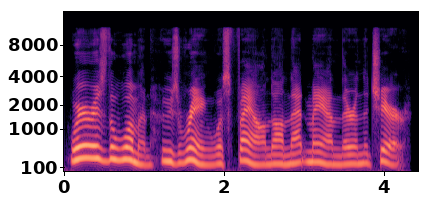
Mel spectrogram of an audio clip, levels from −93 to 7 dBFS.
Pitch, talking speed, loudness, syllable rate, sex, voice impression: 190 Hz, 205 wpm, -17 LUFS, 4.5 syllables/s, male, masculine, adult-like, tensed, powerful, slightly bright, muffled, fluent, intellectual, friendly, unique, lively, slightly modest, slightly light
